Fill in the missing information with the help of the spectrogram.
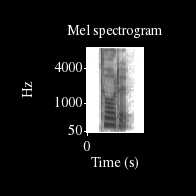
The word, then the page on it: とる: female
